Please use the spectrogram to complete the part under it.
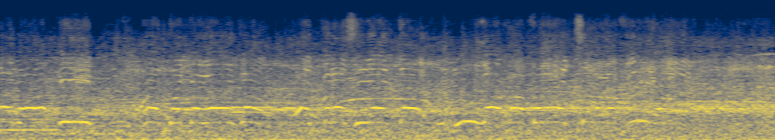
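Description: A man shouts forcefully into a microphone over a loudspeaker.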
